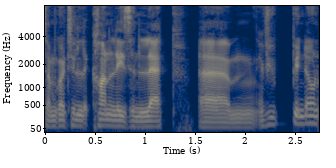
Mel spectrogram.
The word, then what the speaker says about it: Leap: I'm going to Connley's in Lep. Um, have you been known in Connley's and Lep? What's that? It's exactly No, the LEP is spelled leap.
